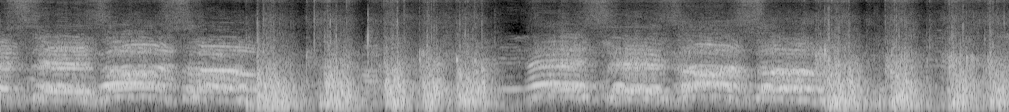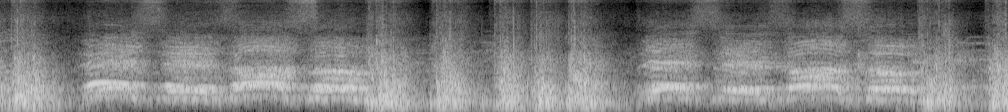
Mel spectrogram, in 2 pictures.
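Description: Wrestling crowd chanting in unison: a short phrase of three or four shouted syllables, repeated four times at about one every three seconds, over general crowd noise.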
